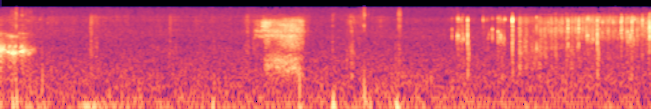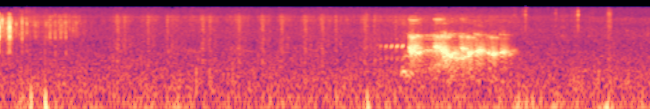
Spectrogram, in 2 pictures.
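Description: A cat snarls while fighting a rat.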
